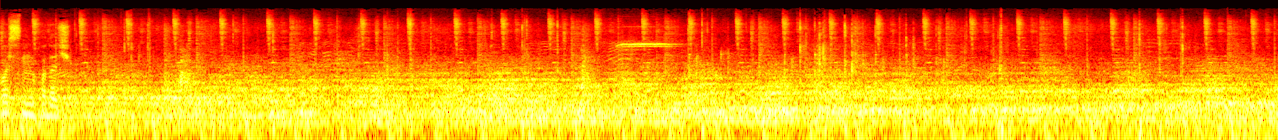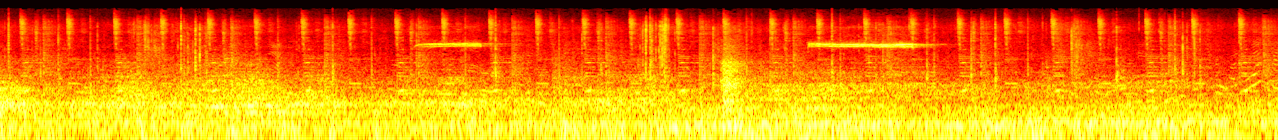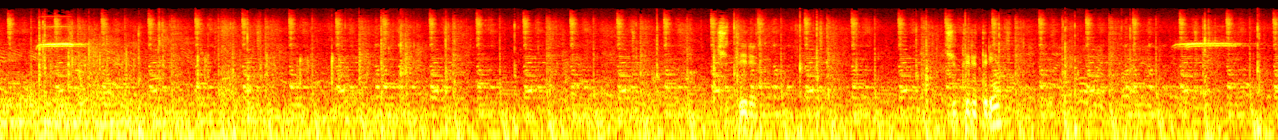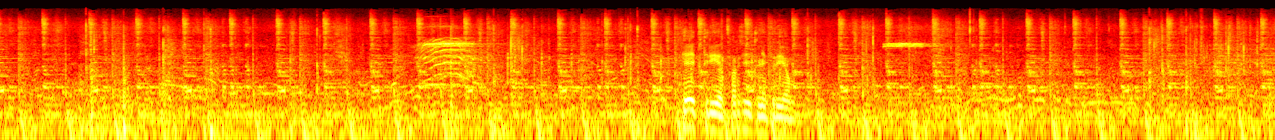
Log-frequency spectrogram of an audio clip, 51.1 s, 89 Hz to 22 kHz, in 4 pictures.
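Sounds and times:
background music: 0.0 - 51.0
referee's whistle blasts: 6.2 - 6.8, 16.9 - 17.8, 20.8 - 22.2, 25.9 - 26.5, 37.2 - 38.1, 47.2 - 47.8.

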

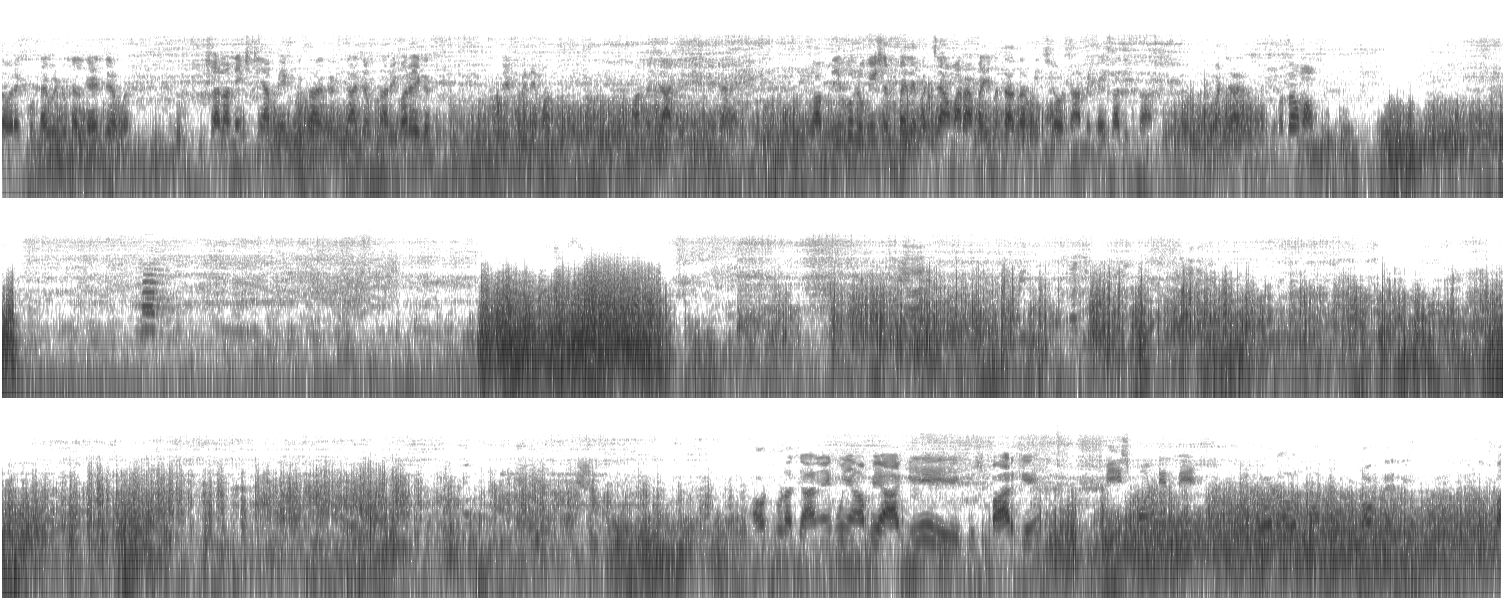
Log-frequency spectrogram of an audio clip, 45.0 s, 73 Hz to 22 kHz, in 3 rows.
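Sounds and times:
vehicle running and road noise: 0.0 - 45.0
wind on microphone: 0.0 - 45.0
man's voice: 2.0 - 7.5, 37.5 - 44.2
vehicle horn toot: 16.3 - 16.8.

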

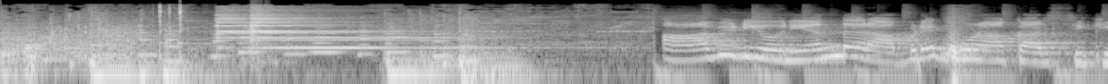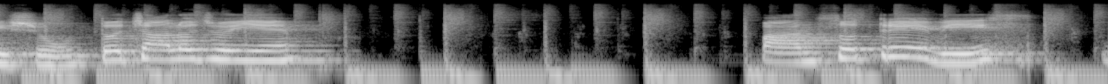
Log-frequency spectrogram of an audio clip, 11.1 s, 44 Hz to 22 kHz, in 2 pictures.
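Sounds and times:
bell chime ringing: 1.0 - 3.3.

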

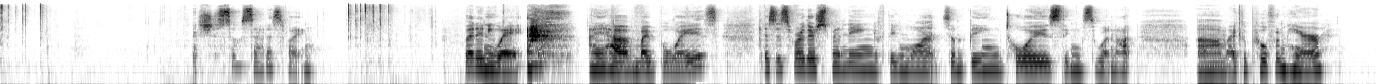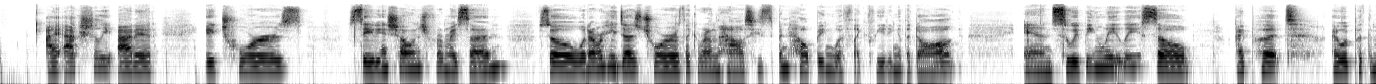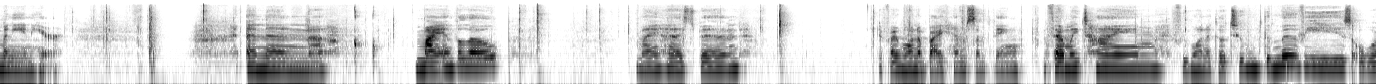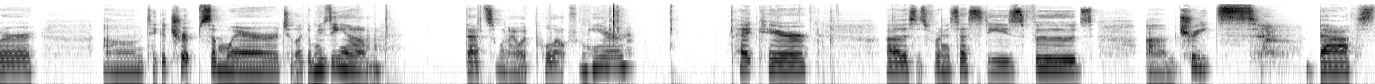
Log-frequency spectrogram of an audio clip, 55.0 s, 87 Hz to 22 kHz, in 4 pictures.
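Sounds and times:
plastic envelopes rustling: 0.0 - 5.3, 30.5 - 31.7, 32.6 - 40.2, 46.0 - 50.8.

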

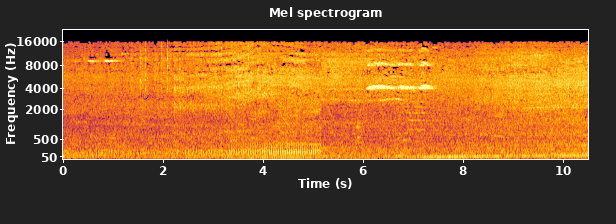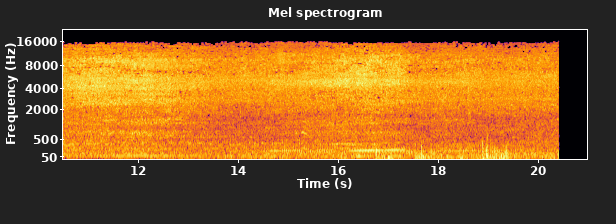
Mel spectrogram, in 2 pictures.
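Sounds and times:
road traffic rumble: 0.0 - 20.4.

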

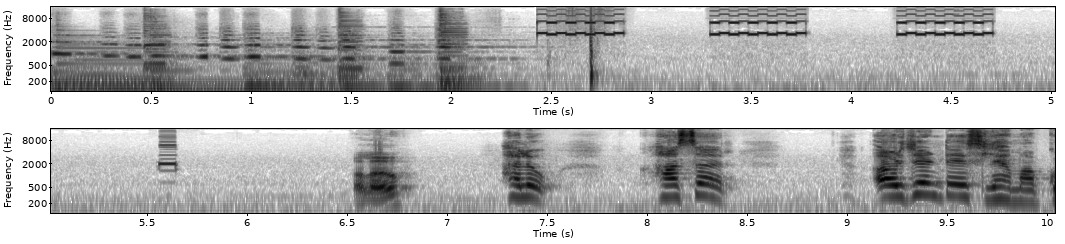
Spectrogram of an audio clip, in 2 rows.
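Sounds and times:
phone ringing with trilling ringtone: 2.4 - 4.8.

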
